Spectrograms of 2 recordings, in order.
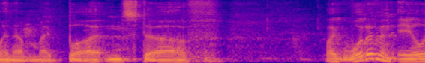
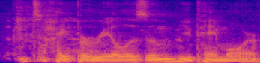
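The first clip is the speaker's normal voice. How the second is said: ordinary talk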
